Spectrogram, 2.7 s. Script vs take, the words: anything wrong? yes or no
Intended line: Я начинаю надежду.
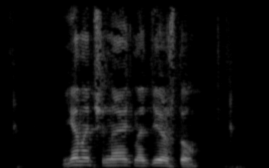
no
